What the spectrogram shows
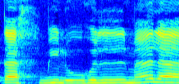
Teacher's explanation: گول تا کے اوپر اگر وقف آ جائے تو تا خاموش ہو جاتی ہے، سائلنٹ ہو جاتی ہے اور یہ ہا کی آواز دے گی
